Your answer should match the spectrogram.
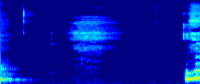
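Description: A woman's speaking voice breaks off and then resumes. In the short pause there is one faint, brief intake of breath, about a second in.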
